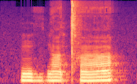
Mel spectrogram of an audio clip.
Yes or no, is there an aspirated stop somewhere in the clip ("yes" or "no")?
yes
